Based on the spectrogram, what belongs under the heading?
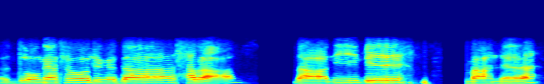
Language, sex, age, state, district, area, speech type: Bodo, male, 60+, Assam, Kokrajhar, rural, conversation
